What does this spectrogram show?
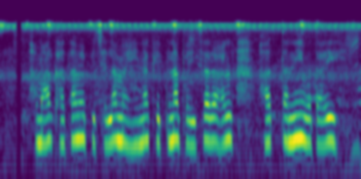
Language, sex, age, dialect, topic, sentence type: Bhojpuri, female, 18-24, Northern, banking, question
